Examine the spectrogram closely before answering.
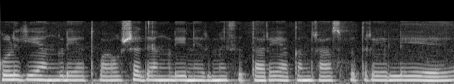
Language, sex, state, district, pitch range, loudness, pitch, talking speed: Kannada, male, Karnataka, Bellary, 190-195 Hz, -12 LUFS, 195 Hz, 120 wpm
